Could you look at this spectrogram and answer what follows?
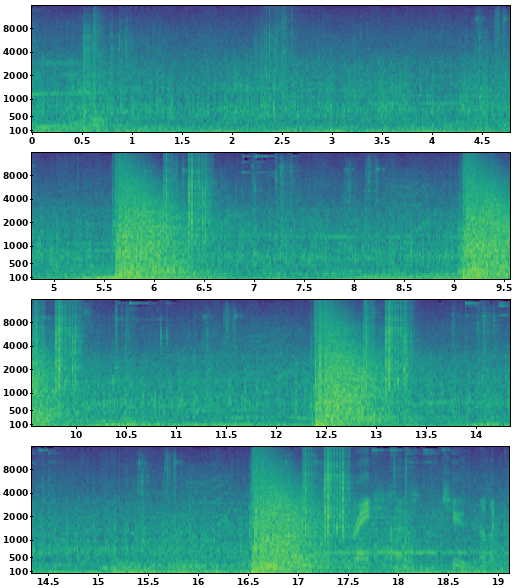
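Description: Four loud, heavy gunshots in the video game The Forgotten Ones, spaced a few seconds apart over a steady rumbling background, each with a booming tail.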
